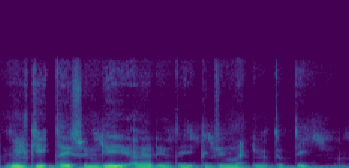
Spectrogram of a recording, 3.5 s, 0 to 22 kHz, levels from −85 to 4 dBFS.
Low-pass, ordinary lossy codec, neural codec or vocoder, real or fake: 14.4 kHz; none; codec, 32 kHz, 1.9 kbps, SNAC; fake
